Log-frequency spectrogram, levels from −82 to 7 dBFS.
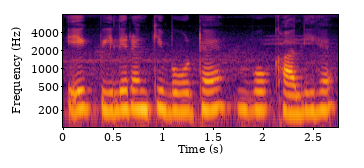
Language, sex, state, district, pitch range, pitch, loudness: Hindi, female, Haryana, Jhajjar, 200-215 Hz, 205 Hz, -14 LUFS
